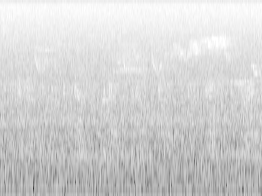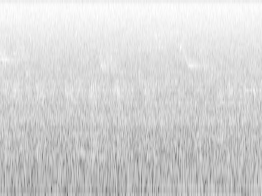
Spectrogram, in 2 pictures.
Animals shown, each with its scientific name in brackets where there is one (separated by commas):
Red-winged Blackbird (Agelaius phoeniceus), Northern Parula (Setophaga americana), Hermit Thrush (Catharus guttatus), Blue-headed Vireo (Vireo solitarius)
